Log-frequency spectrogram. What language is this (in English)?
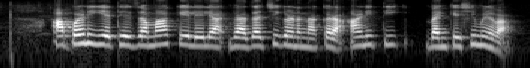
Marathi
